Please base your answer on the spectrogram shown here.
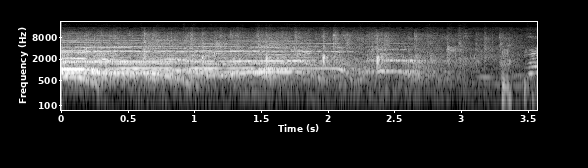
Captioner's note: cheering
